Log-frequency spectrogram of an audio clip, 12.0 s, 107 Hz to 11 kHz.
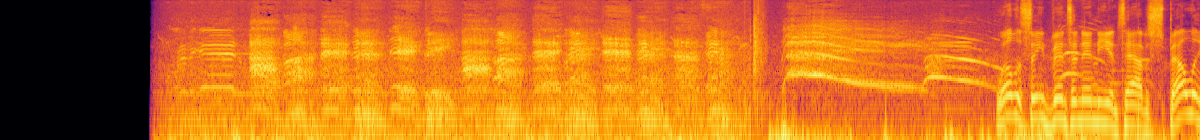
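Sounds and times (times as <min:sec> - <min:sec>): team shouting in unison: 0:02.0 - 0:10.0.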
